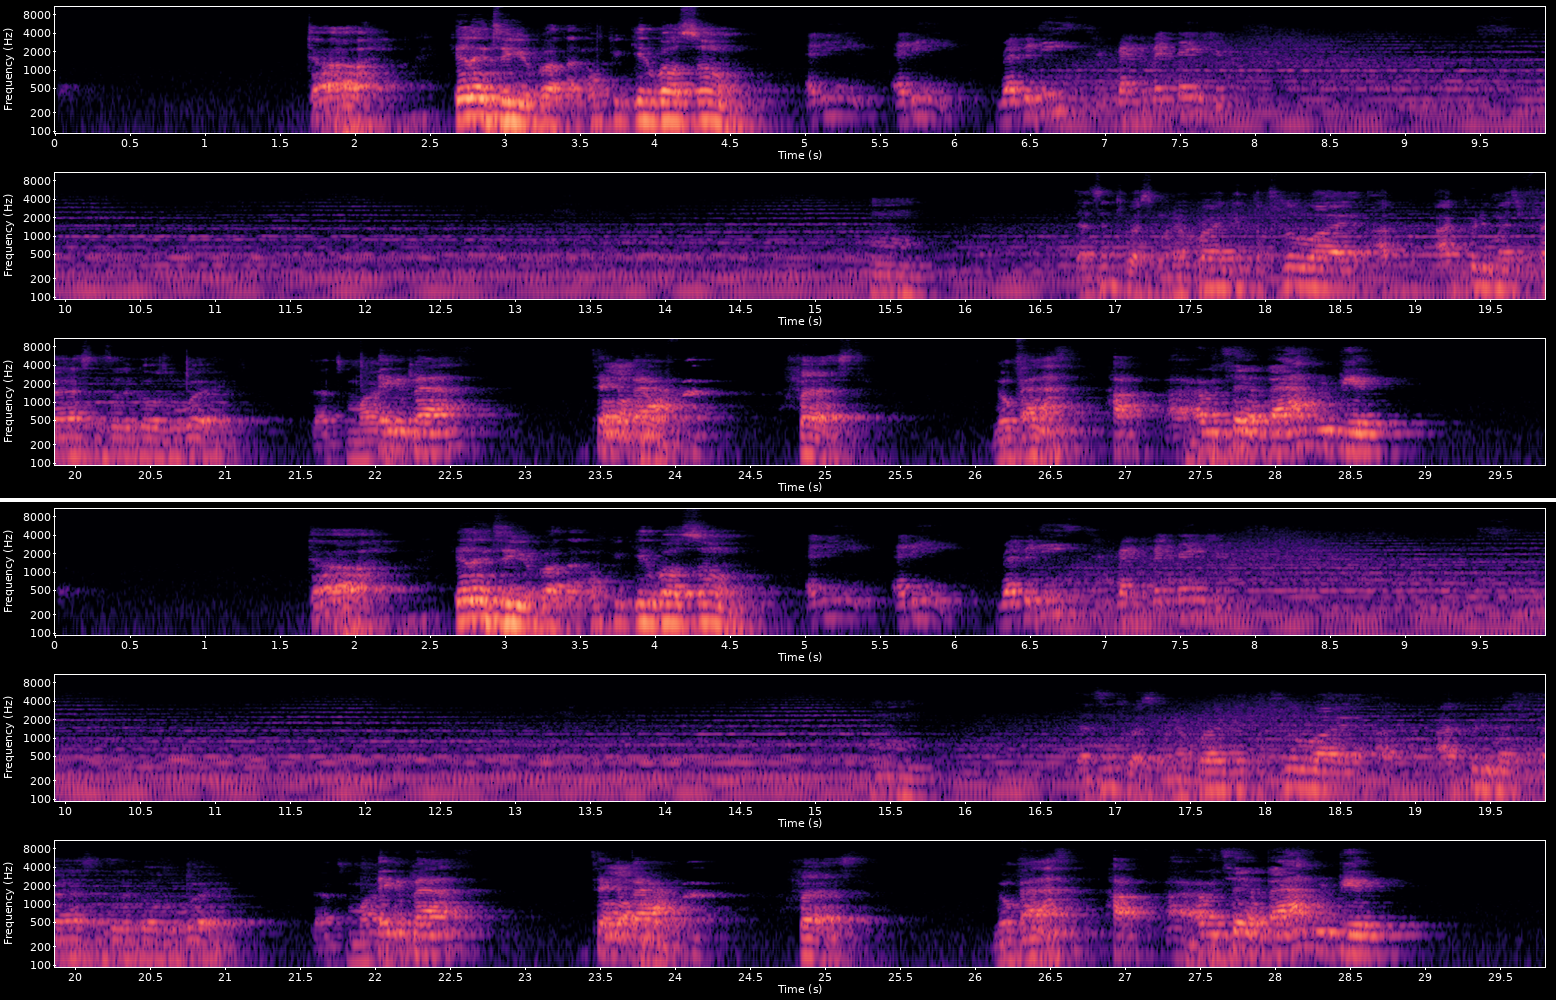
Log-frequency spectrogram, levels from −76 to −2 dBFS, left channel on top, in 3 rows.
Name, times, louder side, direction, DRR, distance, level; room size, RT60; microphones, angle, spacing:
voice 1, 1.7-2.2 2.7-4.5 15.3-15.7 16.7-18.8 19.1-21.0 21.6-22.2 23.7-24.2 24.7-25.2 26.1-26.5 27.5-27.7, left 1 dB, 70° left, 3 dB, 0.6 m, -28 dB
voice 2, 5.0-5.9 6.3-8.1 9.5-9.7 13.2-13.3 23.5-23.7, equal, 5° left, -1 dB, 0.4 m, -35 dB
sound 1, 6.5-21.0, right 2 dB, 55° right, 0.8 m, -41 dB
voice 3, 22.0-22.6 23.4-24.0 26.3-26.6 26.9-28.6, left 1 dB, 15° right, -4 dB, 1.1 m, -27 dB
3.8 x 3.2 x 3.7 m, 0.78 s
head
